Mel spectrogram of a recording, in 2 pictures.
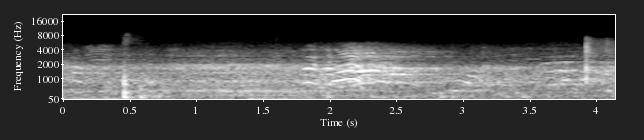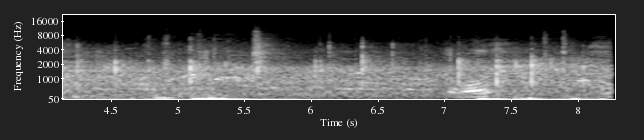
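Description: Pitch-side sound of a women's football match: a sharp ball kick about half a second in, players shouting to each other around two seconds in, then a run of sharp knocks and clicks in the second half with brief low rumbles.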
